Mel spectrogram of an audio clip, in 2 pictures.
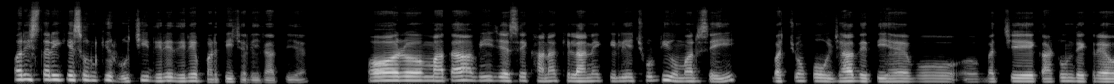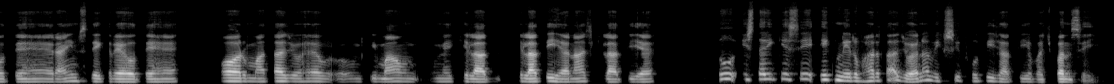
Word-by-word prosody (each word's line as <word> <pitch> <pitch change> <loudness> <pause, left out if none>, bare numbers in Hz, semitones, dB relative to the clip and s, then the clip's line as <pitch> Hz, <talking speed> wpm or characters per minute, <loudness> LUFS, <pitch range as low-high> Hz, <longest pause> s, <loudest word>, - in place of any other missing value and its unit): और 220 +1 +5
इस 220 0 +2
तरीके 215 -1 +4
से 205 0 +3
उनकी 195 +1 -1
रुचि 150 +7 -5
धीरे-धीरे 160 -1 -1
बढ़ती 115 +3 -4
चली 105 -4 -10
जाती 100 +2 -10
है। 105 +2 -13 0.6
और 185 0 +8
अ, 185 0 +6
माता 180 +2 +3
भी 180 +1 -5
जैसे 170 0 -1
खाना 160 0 -4
खिलाने 155 -1 0
के 155 -2 -9
लिए 160 +1 -4
छोटी 185 +4 -3
उम्र 150 -2 -1
से - - -6
ही 165 +10 -3 0.4
बच्चों 150 +3 -3
को 155 -1 -2
उलझा 145 +2 +2
देती 145 -2 -2
है 140 0 -1
वो 135 0 -8
अ, 125 0 -15
बच्चे 145 +2 +1
कार्टून 155 +4 -4
देख 145 -1 -1
रहे 135 -1 +1
होते 130 0 -1
हैं, 130 0 -3
राइम्स 150 +5 -2
देख 135 -1 -1
रहे 130 -1 +5
होते 125 0 +3
हैं 130 +1 -4 0.5
और 145 -1 +8
माता 140 +2 +2
जो 140 -1 -4
है 140 +1 -3
अ, - - -2
अ, - - -5 0.3
उनकी 135 +1 -14
माँ 135 +1 0
उन 135 -1 -11 0.2
उन्हें 135 0 -9
खिला 125 -3 +5
खिलाती 135 +3 +2
है, 130 - +1
अनाज 140 +3 -1
खिलाती 125 0 -2
है। 120 +1 0 0.7
तो 255 +1 0
इस 220 - -2
तरीके 245 0 -2
से 245 +2 -5
एक 220 -1 +1
निर्भरता 165 -2 0
जो 130 -8 +1
है 130 - +5
न - - 0
विकसित 165 +1 -6
होती 150 +1 -6
जाती 135 0 -6
है 130 - -7
बचपन 115 +1 0
से 80 - -6
ही। - - -19
145 Hz, 200 wpm, -23 LUFS, 135-170 Hz, 0.7 s, और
